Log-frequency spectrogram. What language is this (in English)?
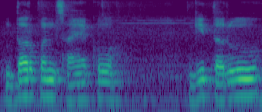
Nepali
